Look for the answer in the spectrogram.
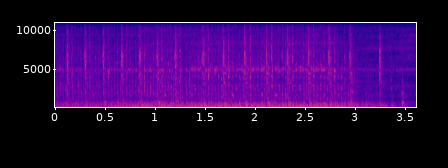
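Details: Old Dodge Power Wagon flathead just started on a new 12-volt coil, with a rough low idle. A sharp rod knock three or four times a second comes through the rumble; the idle won't hold without adjusting the idle screw.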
